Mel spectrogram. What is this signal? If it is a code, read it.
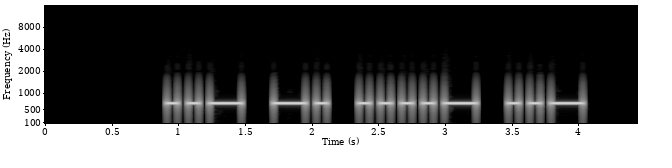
Morse code, heard as a keyed tone, about 15 wpm, 700 Hz. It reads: UN4U
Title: All Cut Numbers - 4-Digit 15wpm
